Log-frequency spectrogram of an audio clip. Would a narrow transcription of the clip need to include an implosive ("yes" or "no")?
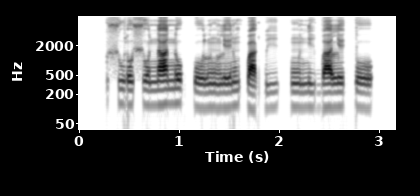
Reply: no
